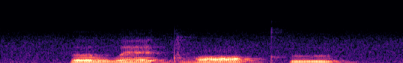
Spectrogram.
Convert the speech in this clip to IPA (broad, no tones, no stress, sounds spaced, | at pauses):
ə w ɛ dʱ ɔ kʰ ɯ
